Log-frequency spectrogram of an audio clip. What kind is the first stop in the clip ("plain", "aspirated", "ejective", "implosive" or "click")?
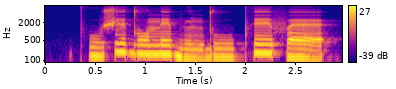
aspirated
